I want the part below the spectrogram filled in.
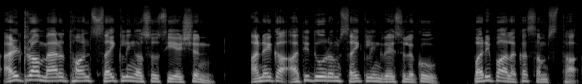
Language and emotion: Telugu, neutral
